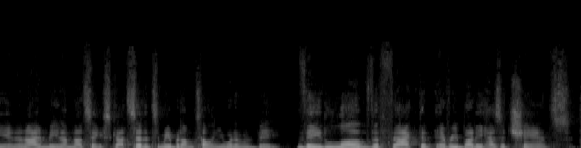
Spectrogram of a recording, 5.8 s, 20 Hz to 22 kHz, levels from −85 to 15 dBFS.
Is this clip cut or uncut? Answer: cut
